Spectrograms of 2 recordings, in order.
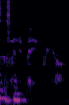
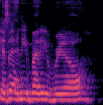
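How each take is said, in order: First: Barely audible, voiceless murmur; very soft, almost to yourself; hushed repeat. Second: Said in the usual way. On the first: Retold or imitated. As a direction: let the question fade to a whisper. Question repeated, fading away.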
